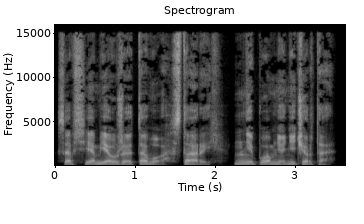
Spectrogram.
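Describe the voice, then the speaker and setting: A man's voice: on the low side, sing-song, a little slow, husky, no echo, studio quality, exaggerated voice. A man playing a weary, grumbling village elder in his sixties. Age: 60s. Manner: tired, grumbling.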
